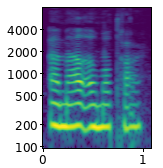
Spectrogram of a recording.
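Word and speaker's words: Amal El-Mohtar: And in there was, pronounce the whole name, Amal El-Motar? – Amal El-Motar.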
